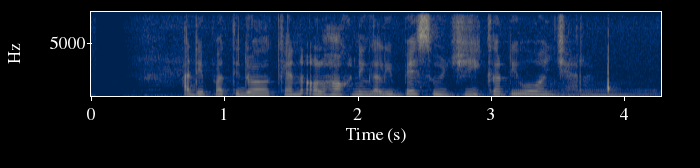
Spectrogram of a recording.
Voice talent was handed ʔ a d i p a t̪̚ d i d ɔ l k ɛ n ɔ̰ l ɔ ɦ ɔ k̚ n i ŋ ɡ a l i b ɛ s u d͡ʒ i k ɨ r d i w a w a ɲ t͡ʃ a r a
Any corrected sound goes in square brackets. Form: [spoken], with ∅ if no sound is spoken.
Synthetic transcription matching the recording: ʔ a d i p a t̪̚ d i d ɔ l k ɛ n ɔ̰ l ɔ ɦ ɔ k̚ n i ŋ ɡ a l i b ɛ s u d͡ʒ i k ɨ r d i w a w a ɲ t͡ʃ a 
